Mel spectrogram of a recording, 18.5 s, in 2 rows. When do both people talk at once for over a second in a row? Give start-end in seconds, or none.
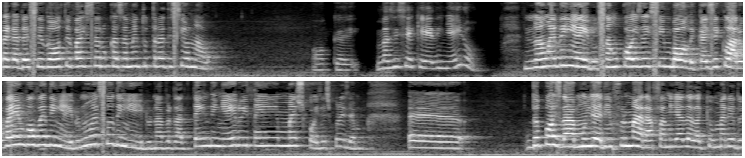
none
